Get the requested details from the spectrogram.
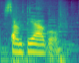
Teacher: The second to last vowel in Santiago is the A, so that's where the most emphasis is going to be.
